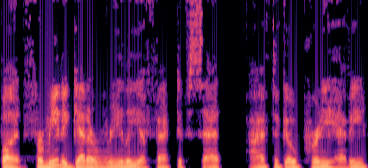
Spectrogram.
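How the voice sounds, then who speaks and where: The man's medium-pitched voice is somewhat breathy, with a dry, close sound and no echo. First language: Arabic. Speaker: fitness vlogger. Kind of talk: casual vlog chat. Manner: hesitant, many fillers.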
